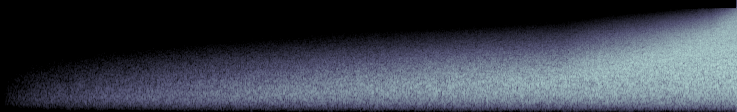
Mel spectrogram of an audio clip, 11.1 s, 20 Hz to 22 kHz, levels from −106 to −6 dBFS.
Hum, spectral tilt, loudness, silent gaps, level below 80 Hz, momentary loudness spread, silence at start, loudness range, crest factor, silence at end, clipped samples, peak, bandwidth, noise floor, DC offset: none; 4 dB/octave; -23 LUFS; none; under -90 dBFS; 26 LU; 3.7 s; 25 LU; 22 dB; 0 s; under 0.1%; -6 dBFS; 15.5 kHz; -84 dBFS; under 0.1%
